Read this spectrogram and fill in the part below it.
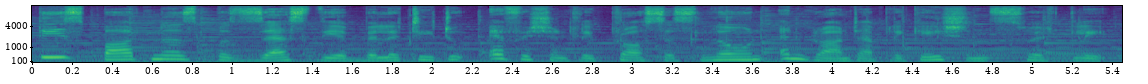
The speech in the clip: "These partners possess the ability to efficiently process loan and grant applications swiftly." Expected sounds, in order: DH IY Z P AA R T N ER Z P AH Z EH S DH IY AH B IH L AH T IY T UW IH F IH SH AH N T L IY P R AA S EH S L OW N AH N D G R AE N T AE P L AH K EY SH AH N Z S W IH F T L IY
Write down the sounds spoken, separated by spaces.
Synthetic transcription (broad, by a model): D IY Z P AA R T N ER Z P AH Z EH S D IY AH B IH L AH T IY T UW IH F IH SH AH N T L IY P R AA S EH S L OW N AH N D G R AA N T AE P L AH K EY SH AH N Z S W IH F T L IY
